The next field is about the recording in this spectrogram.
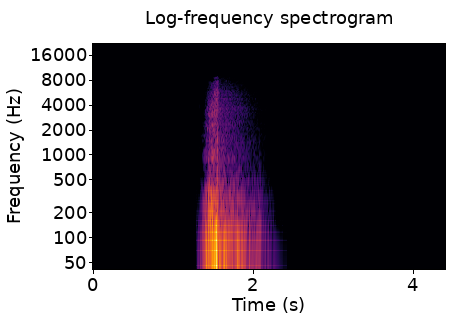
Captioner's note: air rushing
